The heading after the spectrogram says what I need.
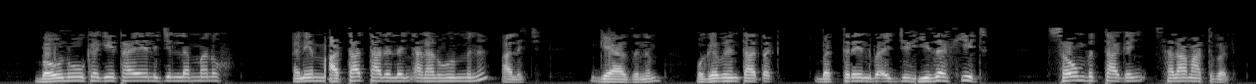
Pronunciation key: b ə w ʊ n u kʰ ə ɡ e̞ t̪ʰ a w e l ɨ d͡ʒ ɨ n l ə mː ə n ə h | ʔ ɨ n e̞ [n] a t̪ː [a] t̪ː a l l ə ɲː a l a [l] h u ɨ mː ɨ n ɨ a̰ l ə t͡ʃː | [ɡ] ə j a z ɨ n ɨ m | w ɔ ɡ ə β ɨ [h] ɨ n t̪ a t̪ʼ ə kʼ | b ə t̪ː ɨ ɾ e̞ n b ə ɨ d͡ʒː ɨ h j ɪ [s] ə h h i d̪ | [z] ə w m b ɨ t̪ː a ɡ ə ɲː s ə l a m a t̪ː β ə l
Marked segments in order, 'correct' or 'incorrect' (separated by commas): incorrect, correct, correct, correct, correct, incorrect, incorrect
